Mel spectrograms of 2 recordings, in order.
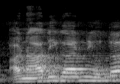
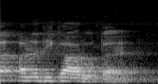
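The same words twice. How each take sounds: First: अनाधिकार with a long naa; wrong form. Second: अनधिकार slowed, with a short na; correct form. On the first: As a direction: stretch the second vowel of अनाधिकार to aa. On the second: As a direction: keep अनधिकार short on na, a-na-dhi-kaar. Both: Shown as a demonstration.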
